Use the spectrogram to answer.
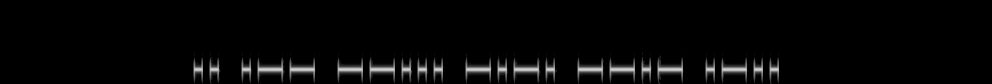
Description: Morse code, heard as a keyed tone, about 15 wpm, 700 Hz. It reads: IW7CQL
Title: DXCC-100 Call Signs - 6 Characters - 15wpm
